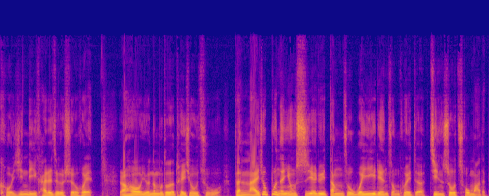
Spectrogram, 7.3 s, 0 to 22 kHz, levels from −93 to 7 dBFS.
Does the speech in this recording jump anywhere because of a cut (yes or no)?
no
